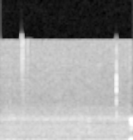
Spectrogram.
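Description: Steady low rumbling background noise with no distinct event in it.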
